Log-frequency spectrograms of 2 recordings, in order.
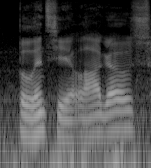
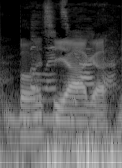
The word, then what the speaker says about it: Balenciaga: And we own Balenciagos. How do you say it? I don't even know how to say it. – Balenciaga.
